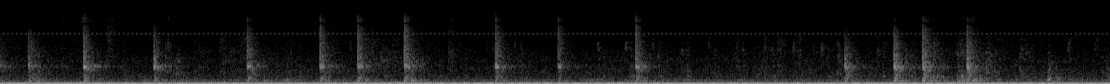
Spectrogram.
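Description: Chalk clicking against a chalkboard while a line of words is written: a quick irregular run of sharp taps, about three a second, that stops near the end, over a steady low hum.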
